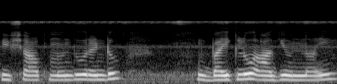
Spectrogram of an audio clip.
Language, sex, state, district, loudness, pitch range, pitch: Telugu, female, Telangana, Karimnagar, -13 LUFS, 205-230 Hz, 215 Hz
